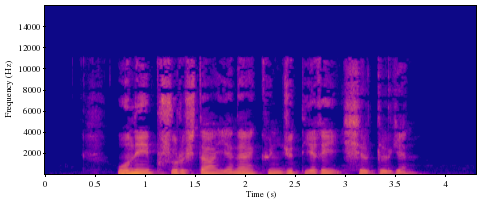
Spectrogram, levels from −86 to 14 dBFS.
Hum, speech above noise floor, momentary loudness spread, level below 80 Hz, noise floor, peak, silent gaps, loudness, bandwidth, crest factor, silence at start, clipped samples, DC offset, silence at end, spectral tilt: none; 47 dB; 10 LU; -58 dBFS; -70 dBFS; -8 dBFS; none; -24 LUFS; 11.5 kHz; 18 dB; 0.45 s; under 0.1%; under 0.1%; 0.6 s; -5 dB/octave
